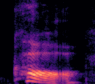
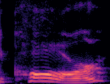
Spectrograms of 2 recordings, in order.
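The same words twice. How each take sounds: First: "Car" with no r sounded; king's accent. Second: "car" with the final r pronounced; r sounded. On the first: Teacher gives the speech sound king's version, "Car" without r. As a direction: say "Car" as an open "cah", firm and louder. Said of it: "The king says". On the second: Teacher shows the other accent's "car", r sounded. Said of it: "I can't hear the sounds k". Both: Shown as a demonstration.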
